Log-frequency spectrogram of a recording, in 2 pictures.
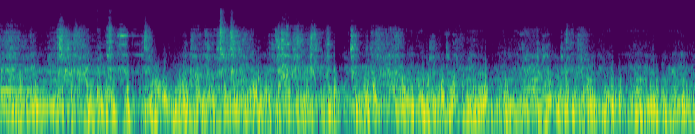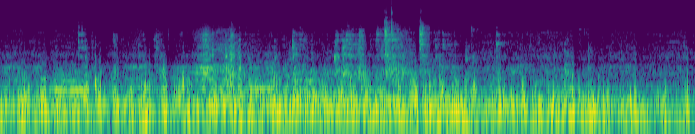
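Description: Rocks and dirt clatter and thud into a metal truck bed.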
